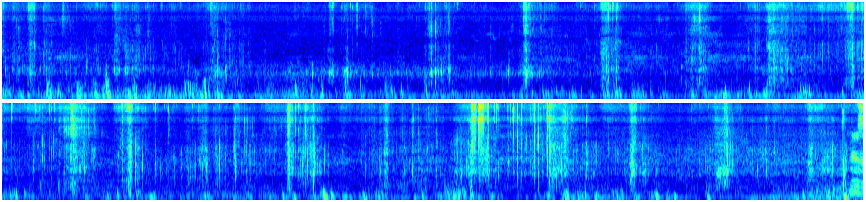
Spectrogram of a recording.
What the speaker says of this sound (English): There's too much wind.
